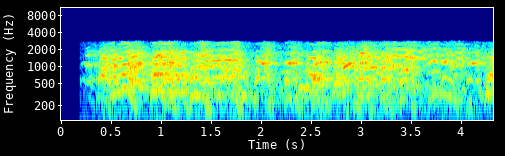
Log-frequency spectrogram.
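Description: Several voices chattering and jeering over one another, with laughter, starting just after a moment of silence; the sound is band-limited and dull.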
